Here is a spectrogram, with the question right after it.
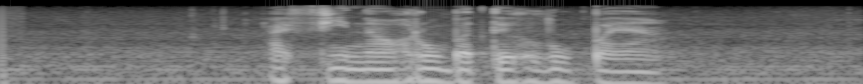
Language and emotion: Russian, angry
